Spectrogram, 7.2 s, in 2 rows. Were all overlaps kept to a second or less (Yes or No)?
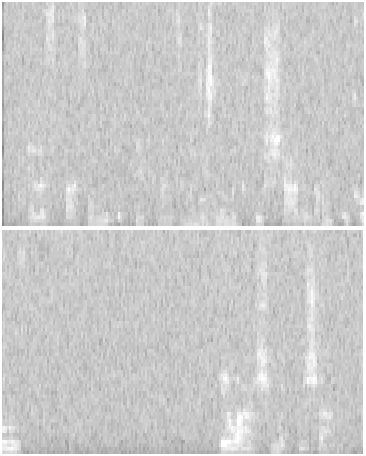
Yes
